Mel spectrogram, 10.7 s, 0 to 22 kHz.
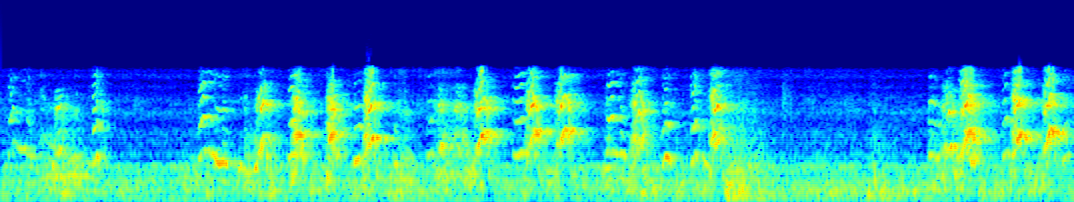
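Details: Several Toy Poodle puppies, captured on a Nikon D5000, giving rapid high-pitched yelps and whimpers, often in clusters of three or four short notes that rise and fall, repeating throughout with brief pauses.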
